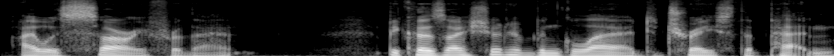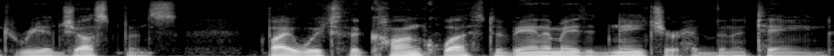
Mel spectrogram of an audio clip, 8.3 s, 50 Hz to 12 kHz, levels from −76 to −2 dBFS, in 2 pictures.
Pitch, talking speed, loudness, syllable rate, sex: 95 Hz, 185 wpm, -19 LUFS, 5.8 syllables/s, male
